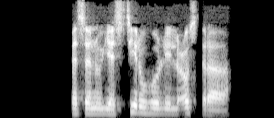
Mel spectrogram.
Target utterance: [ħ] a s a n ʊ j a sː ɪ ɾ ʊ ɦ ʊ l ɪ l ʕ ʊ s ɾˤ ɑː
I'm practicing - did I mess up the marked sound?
yes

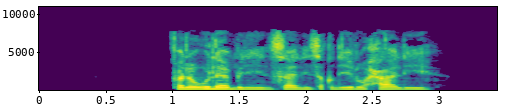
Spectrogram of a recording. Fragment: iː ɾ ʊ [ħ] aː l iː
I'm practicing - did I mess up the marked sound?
no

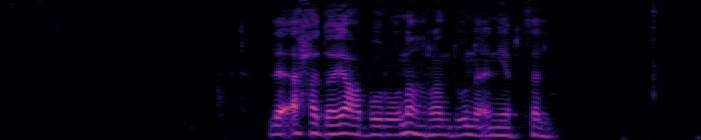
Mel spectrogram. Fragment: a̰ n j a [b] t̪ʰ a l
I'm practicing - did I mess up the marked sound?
no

